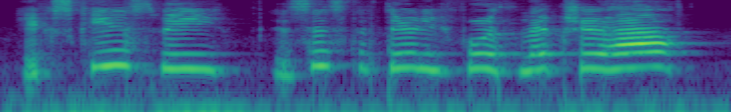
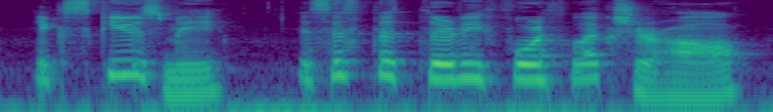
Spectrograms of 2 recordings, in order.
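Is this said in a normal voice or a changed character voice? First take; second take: changed; normal. First: It is said in a changed character voice. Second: It is said in the reader's normal voice.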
